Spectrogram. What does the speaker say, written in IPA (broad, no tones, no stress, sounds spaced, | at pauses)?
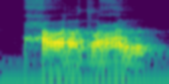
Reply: ħ ɑ ɾ ɒ d ɔ ʕ ɤ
